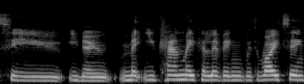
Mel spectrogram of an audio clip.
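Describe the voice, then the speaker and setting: A woman speaks with an English accent at a fairly high pitch. The background stays quiet. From England. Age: 40s. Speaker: author. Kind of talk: interview.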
